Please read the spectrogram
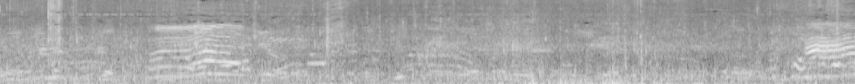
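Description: People's voices while bathing in a river: one high, wavering call or shout about a second in and another at the very end, with quieter talk between, over a low rumble.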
